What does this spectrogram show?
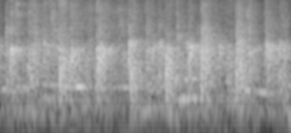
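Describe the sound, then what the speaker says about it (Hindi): Students in a physics class clap on request, a short burst of rhythmic, moderately loud clapping with a voice faintly underneath. "ताली बजाओ"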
